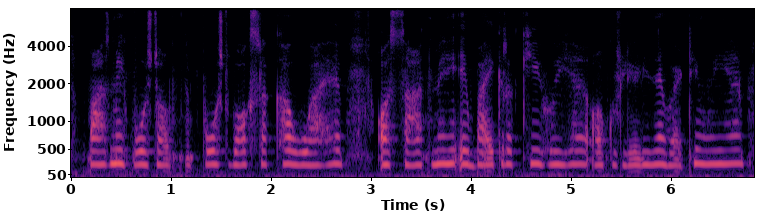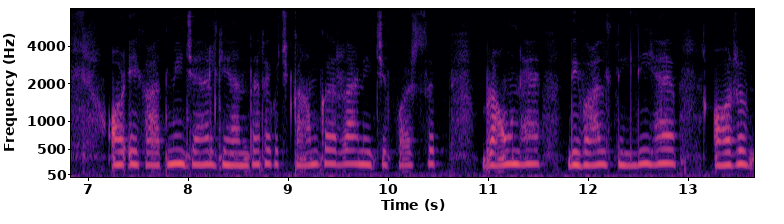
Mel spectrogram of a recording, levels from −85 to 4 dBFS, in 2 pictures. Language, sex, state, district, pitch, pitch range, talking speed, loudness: Hindi, female, Bihar, Sitamarhi, 235 Hz, 225-240 Hz, 200 wpm, -38 LUFS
